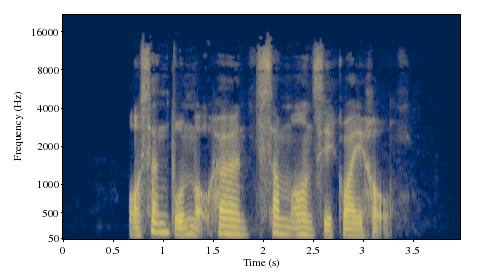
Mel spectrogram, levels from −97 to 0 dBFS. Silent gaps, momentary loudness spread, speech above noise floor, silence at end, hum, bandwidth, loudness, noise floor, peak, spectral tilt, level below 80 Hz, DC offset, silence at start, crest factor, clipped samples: none; 6 LU; 64 dB; 0.7 s; none; 15 kHz; -20 LUFS; -83 dBFS; -2 dBFS; -5 dB/octave; -64 dBFS; under 0.1%; 0.65 s; 18 dB; under 0.1%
